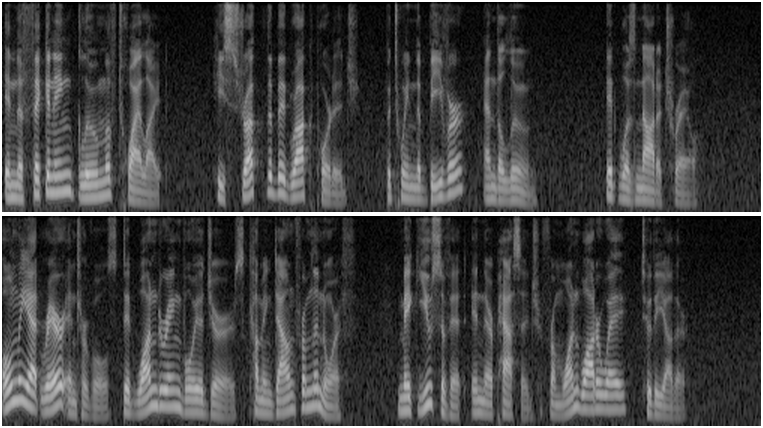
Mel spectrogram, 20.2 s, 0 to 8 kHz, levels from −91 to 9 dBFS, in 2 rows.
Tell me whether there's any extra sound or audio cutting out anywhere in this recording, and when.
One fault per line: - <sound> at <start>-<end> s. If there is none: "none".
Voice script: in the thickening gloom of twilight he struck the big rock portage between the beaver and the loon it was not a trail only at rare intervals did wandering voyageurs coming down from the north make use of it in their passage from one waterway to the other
none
